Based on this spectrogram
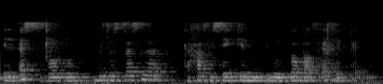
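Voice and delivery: ordinary delivery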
